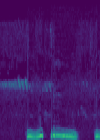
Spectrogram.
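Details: Spotted dove used as a decoy for trapping, giving low, hoarse coos: a short, quick double note followed by a longer drawn-out coo, then the next phrase begins; otherwise quiet.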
